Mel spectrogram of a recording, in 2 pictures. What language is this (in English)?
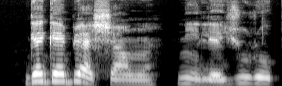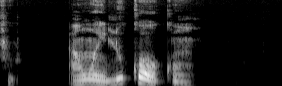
Yoruba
